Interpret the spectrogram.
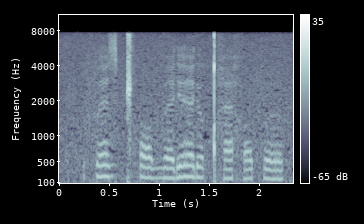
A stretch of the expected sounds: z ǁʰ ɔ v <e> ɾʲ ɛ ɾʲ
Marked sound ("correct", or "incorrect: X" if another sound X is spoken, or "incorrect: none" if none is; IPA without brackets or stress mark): incorrect: ɛ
